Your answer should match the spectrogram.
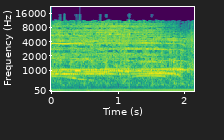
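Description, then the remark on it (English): A crowd cheers loudly and steadily as a wave offering for a woman standing up, with whoops and high shouts blending into a continuous roar of applause-like noise. “Let her stand so that we give her a wave offering.”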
